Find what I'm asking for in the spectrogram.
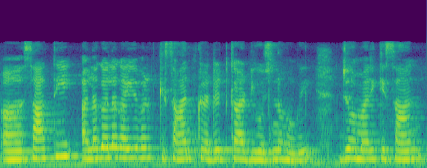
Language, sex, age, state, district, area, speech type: Hindi, female, 45-60, Madhya Pradesh, Bhopal, urban, spontaneous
